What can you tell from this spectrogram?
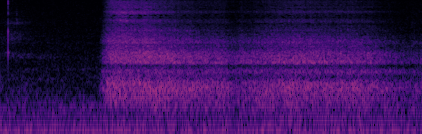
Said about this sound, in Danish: Og den nemmeste måde at gå i gang med det, det er faktisk at puste ud. Så nu skal du starte med at puste ud alt, hvad du har af luft.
